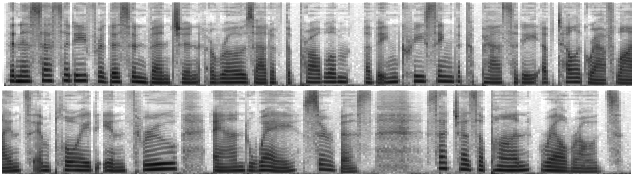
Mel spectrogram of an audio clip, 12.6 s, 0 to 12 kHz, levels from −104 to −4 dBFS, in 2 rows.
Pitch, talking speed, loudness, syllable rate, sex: 160 Hz, 130 wpm, -18 LUFS, 4.3 syllables/s, female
